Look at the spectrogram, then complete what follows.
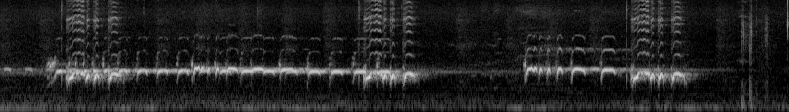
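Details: Male zebra dove of local wild stock, kept to entice other doves into song, gives long phrases: rolling bubbly trills linked by steady level coos, a pause, then the pattern again, ending with a faint click.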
